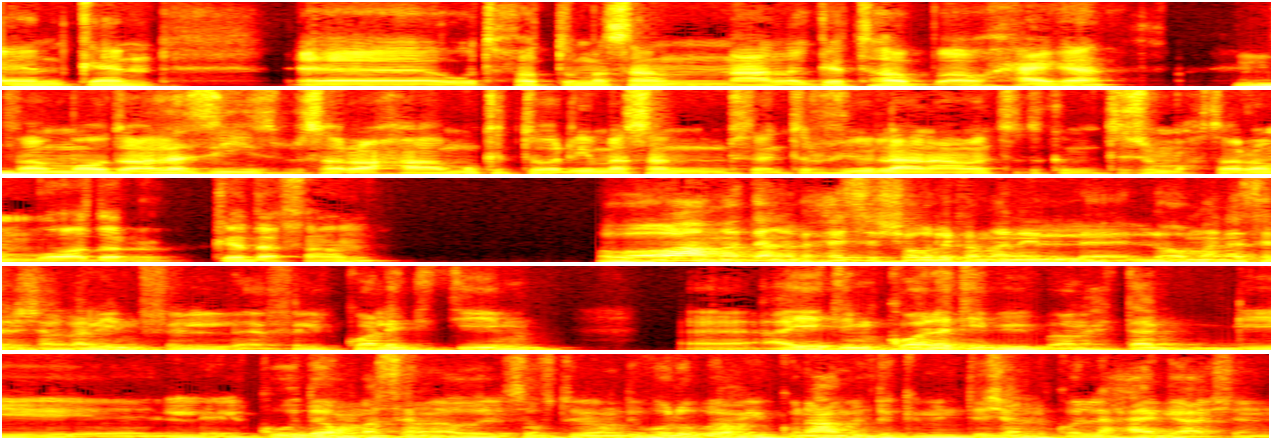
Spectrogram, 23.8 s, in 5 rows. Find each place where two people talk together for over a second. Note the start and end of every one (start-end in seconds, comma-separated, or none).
none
